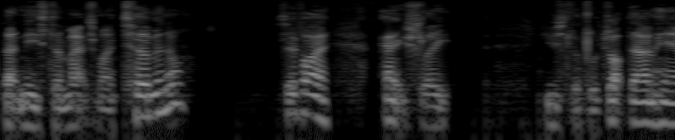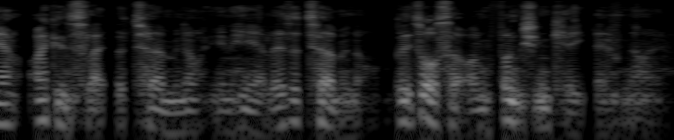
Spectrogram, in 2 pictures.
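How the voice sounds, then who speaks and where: A man giving an unscripted, methodical screen-share software tutorial in an explanatory, instructive way, on a dull recording. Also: medium pitch, big pitch swings, a little fast, gravelly, dry recording.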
